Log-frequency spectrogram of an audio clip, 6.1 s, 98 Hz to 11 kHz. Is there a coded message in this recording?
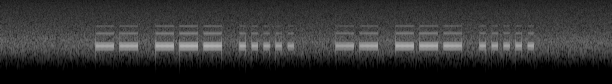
Yes: Morse code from 0.9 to 5.4 s, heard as a keyed tone, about 20 wpm, 840 Hz, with radio static and a narrow filter. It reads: MO5 MO5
